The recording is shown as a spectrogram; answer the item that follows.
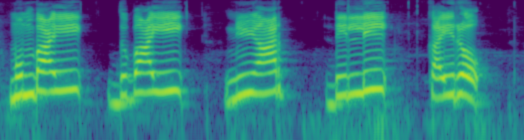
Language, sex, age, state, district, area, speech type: Telugu, female, 45-60, Andhra Pradesh, Sri Balaji, urban, spontaneous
